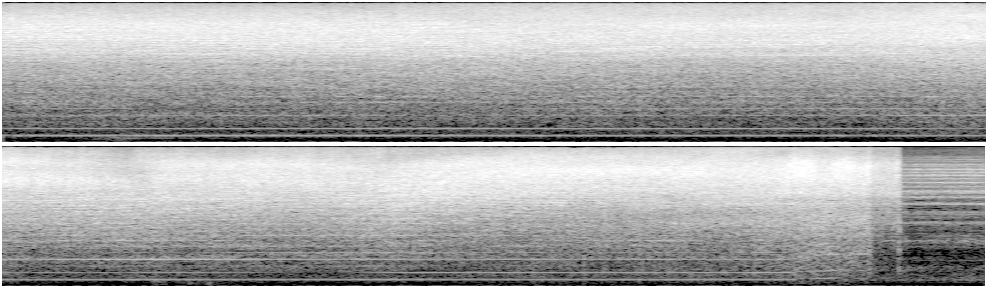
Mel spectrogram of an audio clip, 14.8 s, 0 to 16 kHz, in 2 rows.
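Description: Steam boiler's pop-off safety valve, set at 100 lbs, blowing off steam: a loud steady hiss with a low hum running through it. It cuts off suddenly near the end as the valve reseats.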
